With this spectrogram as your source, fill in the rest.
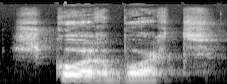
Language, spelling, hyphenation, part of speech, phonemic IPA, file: Dutch, scorebord, sco‧re‧bord, noun, /ˈskorəˌbɔrt/, Nl-scorebord.ogg
- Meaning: scoreboard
